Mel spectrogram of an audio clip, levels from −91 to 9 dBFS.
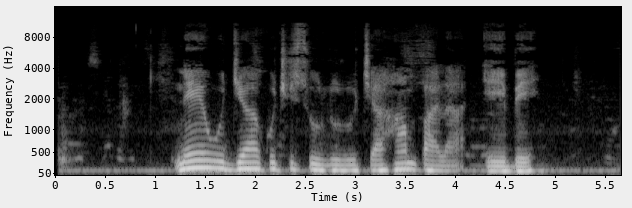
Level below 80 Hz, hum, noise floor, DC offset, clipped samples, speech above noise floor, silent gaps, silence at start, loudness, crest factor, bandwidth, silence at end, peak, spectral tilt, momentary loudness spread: -36 dBFS; none; -43 dBFS; under 0.1%; under 0.1%; 25 dB; none; 0.05 s; -18 LUFS; 16 dB; 9.2 kHz; 0.05 s; -2 dBFS; -8.5 dB/octave; 11 LU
